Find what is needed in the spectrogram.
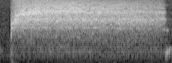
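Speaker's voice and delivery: long voiceless whoosh of relief; imitated decompression. Traveler describing unwinding at home, imitated release of pressure. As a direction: let out a hushed "psh".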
